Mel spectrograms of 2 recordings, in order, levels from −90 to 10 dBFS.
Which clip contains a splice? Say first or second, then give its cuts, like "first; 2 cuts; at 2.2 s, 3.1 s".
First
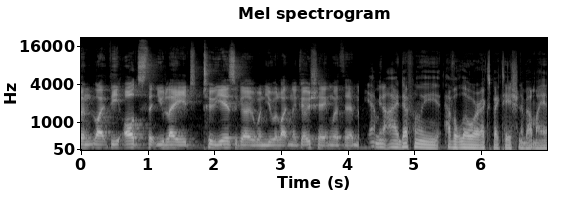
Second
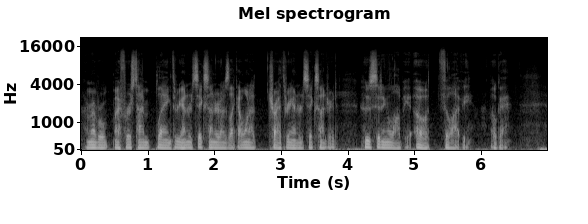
first; 2 cuts; at 4.2 s, 5.4 s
